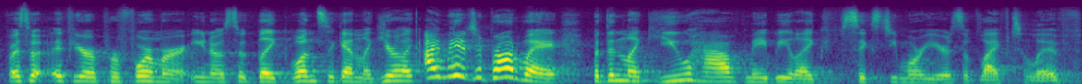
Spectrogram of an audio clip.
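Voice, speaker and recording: A woman's voice: mid-range voice, sing-song, fairly quick, hardly any pauses. A woman in the cast speaking on a panel, earnest and reflective, with some hesitations. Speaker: Broadway cast member. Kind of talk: panel talkback.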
